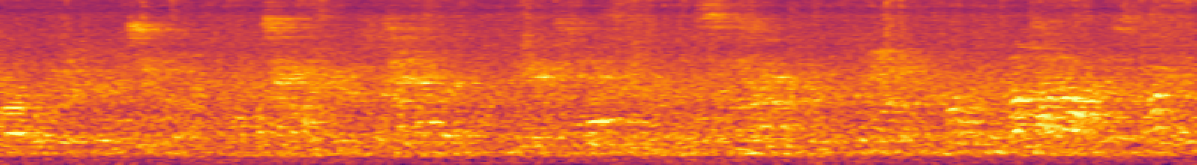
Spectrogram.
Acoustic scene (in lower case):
subway station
